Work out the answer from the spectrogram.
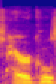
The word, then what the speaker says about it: Heracles: mythology um so yes Heracles is Hercules same same person Heracles is just his actual Greek name you're you the way you were your way years pronounced as a Heracles what the heck Miracles was Heracles was Hercules given name and then Mortals could not pronounce Heracles so they changed it to Hercules or Heracles okay sorry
